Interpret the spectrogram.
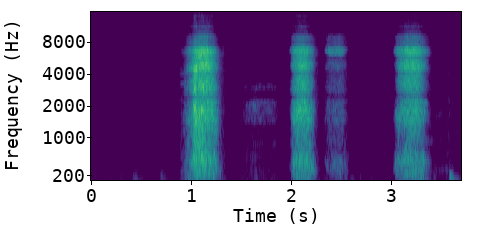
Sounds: Sniff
